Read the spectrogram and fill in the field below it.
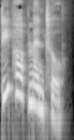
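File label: "departmental", British English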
